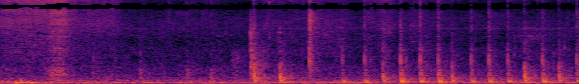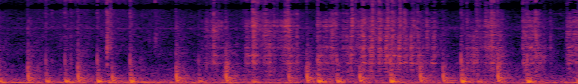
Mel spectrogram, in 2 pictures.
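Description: Quick, irregular light clicks and taps, a few a second, of small hard parts being handled, starting a couple of seconds in and getting busier about halfway.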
